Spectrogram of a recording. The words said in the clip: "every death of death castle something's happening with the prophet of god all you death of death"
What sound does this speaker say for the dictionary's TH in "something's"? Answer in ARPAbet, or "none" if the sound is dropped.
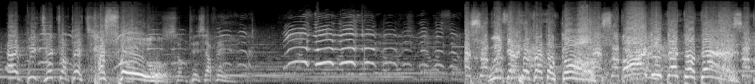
T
